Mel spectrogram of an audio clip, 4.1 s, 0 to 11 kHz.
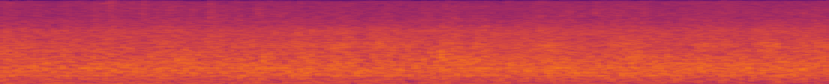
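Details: Irisbus reserve coach no. 1106, diesel, heard from inside while driving toward the depot with no cruise control: loud, steady roar with deep rumble held constant throughout; a noisy engine under load, cause not clear.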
